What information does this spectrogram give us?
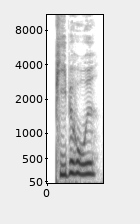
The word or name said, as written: pibehoved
